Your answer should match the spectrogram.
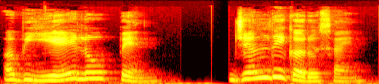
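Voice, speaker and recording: A woman's voice: mid-range voice, very animated, takes it slowly, warm tone. A woman voicing a cold, scheming young woman who mocks and bosses others around, slipping in English words. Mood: scornful. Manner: taunting, bossy, mixes in English words.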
